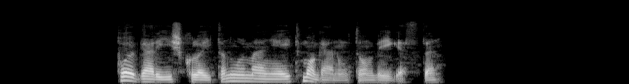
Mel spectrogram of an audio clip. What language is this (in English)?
Hungarian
